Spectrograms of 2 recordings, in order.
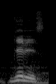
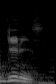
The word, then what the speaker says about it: guineas: Guinness is pronounced the same as guinea pig. Oh, wait, for real? Guineas. Oh, that's right. 20 guineas.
